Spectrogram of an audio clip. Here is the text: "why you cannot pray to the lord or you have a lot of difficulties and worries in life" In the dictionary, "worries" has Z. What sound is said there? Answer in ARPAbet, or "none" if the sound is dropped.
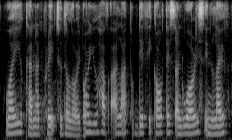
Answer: S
